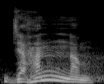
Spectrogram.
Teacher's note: نون مشدد اس میں غنہ ہوگا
